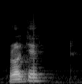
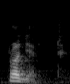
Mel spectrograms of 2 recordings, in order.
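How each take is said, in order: First: The stress is on the second syllable. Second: The stress is on the first syllable. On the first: It means to cast or estimate. "Verb है project" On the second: It names a planned piece of work. "Noun है project"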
